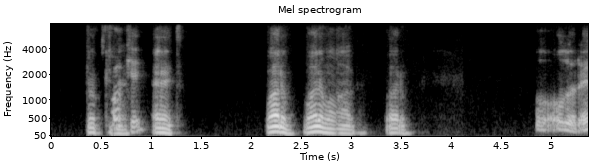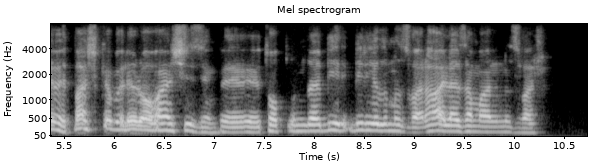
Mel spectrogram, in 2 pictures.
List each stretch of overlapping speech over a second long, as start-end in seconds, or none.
none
